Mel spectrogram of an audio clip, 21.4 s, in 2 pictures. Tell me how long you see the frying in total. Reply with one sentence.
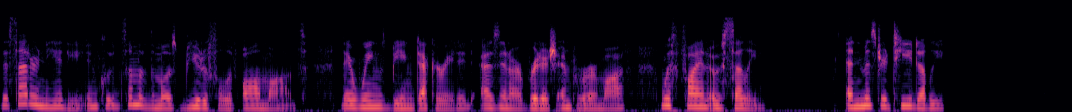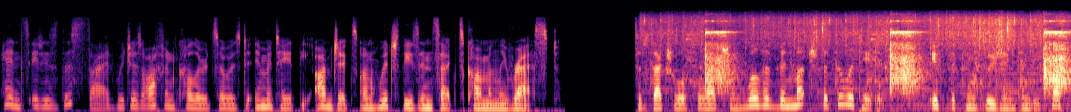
The frying can be heard for 4 seconds in total.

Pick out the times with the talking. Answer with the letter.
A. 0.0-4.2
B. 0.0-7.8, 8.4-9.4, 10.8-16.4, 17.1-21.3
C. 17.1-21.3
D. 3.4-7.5
B.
